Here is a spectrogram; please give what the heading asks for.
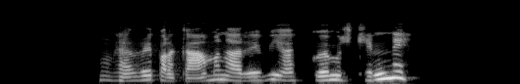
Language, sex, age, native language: Icelandic, female, 40-49, Icelandic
